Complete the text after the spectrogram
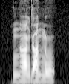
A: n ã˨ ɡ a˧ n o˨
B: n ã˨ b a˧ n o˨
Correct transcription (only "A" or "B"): A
